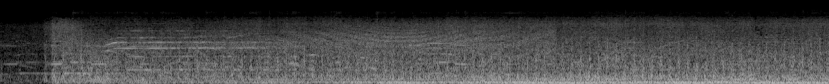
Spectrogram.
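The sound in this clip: A helicopter lifts off above a crowd near a stage and stands. Its rotor roar jumps in suddenly after a quieter start, then holds as a loud, dense, continuous thrum.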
